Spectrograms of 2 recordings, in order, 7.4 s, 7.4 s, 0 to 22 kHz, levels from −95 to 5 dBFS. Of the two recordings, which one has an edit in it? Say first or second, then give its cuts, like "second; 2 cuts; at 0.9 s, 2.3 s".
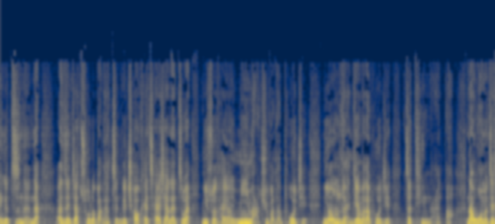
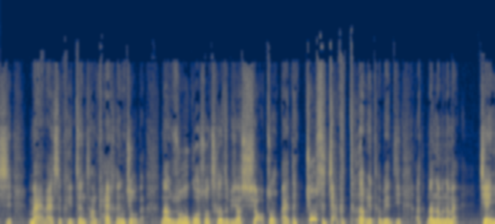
second; 3 cuts; at 2.3 s, 4.4 s, 6.3 s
